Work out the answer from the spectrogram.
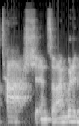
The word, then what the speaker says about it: Tosh: Tosh Dienes from the Ethereum Foundation, it's pronounced Tosh.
